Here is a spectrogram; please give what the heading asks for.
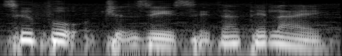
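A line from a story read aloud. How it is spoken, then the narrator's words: Urgent question. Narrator (Vietnamese): Cháy đen trong lòng gấp giọng hỏi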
